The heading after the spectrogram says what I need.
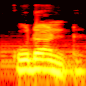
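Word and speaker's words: couldn't: The Lions, ठीक है, कुडंट। ठीक, COULD, जब भी LD साथ में रहेगा तो L साइलेंट हो जाता है।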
